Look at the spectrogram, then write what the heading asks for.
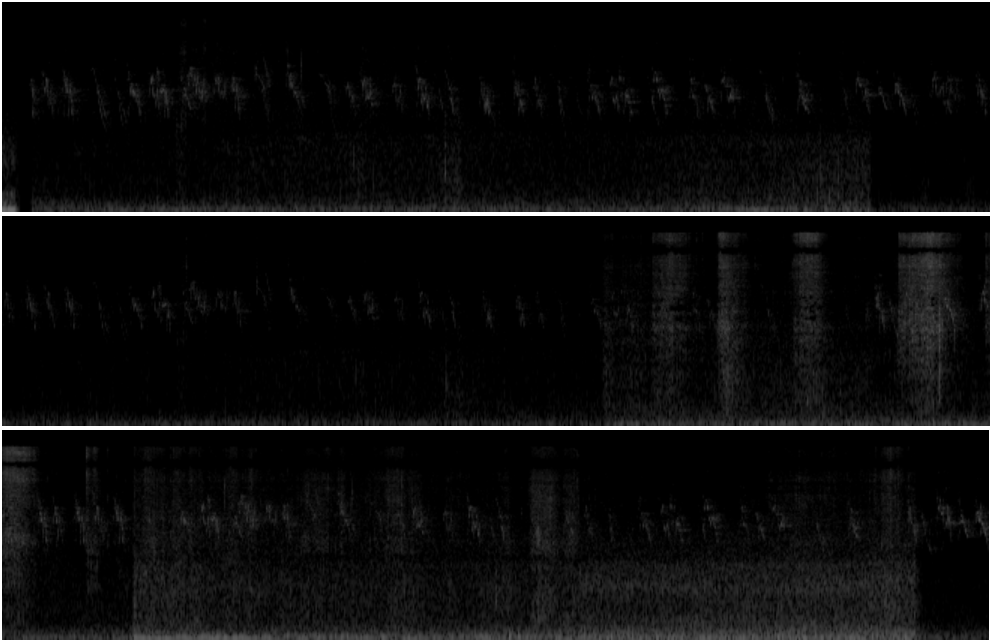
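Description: Near silence: faint outdoor background with distant birds chirping, and a few brief faint noises about halfway through.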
